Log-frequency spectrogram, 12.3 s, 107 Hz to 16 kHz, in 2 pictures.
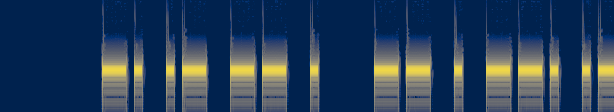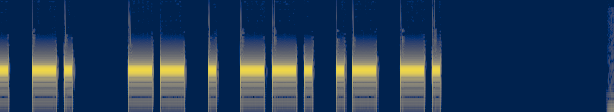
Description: Morse code, heard as a keyed tone, about 15 wpm, 700 Hz. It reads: NAME MEGAN MEGAN
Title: Practice QSO - Exchange 1 - Beginning - 15wpm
